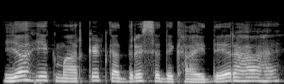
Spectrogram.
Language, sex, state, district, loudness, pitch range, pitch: Hindi, male, Jharkhand, Ranchi, -14 LUFS, 140-165 Hz, 155 Hz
